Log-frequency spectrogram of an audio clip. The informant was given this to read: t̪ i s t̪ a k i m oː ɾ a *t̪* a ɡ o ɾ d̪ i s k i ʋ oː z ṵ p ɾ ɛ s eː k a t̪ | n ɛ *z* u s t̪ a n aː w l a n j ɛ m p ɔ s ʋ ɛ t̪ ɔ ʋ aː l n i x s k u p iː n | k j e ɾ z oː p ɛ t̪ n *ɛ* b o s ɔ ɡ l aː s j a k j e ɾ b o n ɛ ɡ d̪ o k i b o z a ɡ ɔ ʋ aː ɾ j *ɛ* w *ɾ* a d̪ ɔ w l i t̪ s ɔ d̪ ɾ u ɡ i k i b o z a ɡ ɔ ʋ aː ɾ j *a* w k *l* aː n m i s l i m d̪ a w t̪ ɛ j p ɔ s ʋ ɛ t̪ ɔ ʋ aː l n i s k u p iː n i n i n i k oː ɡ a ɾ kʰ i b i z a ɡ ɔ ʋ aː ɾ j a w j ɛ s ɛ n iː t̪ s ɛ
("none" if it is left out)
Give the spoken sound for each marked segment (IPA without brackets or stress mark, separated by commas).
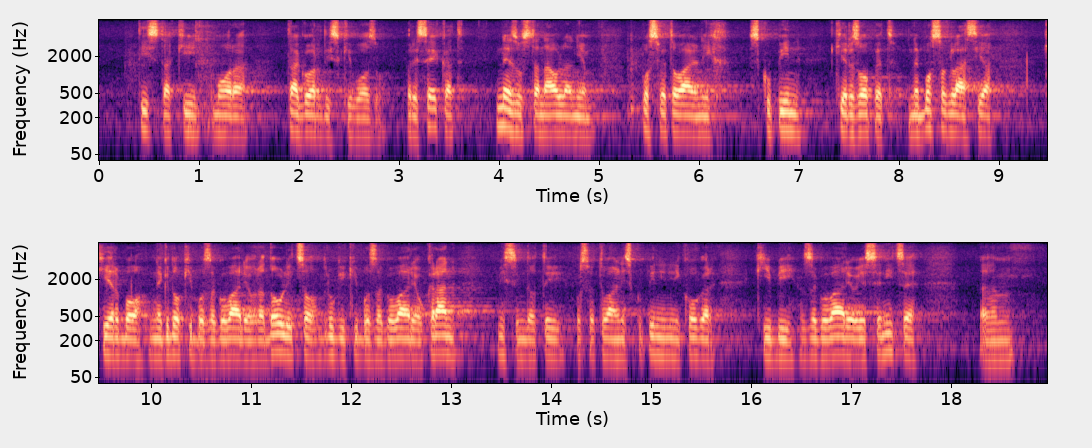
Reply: t̪, z, ɛ, a, ɾ, a, ɾ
